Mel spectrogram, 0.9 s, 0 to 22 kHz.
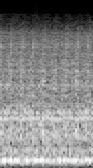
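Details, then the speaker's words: Comfort Cough SICC2001 (Seoil Pacific) mechanical insufflator-exsufflator cough assist device in percussion mode, with frequency set and reaching pressure 36, running through a circuit and mask: a steady, loud buzzing hum with fast flutter. "здесь мы можем настроить только давления вдоха либо чистоту частоту максим это 600 до 550 он будет работать таким образом заданной частотой достигая давления 36"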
